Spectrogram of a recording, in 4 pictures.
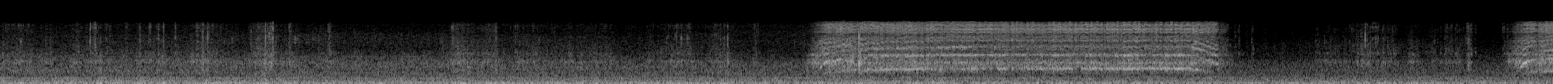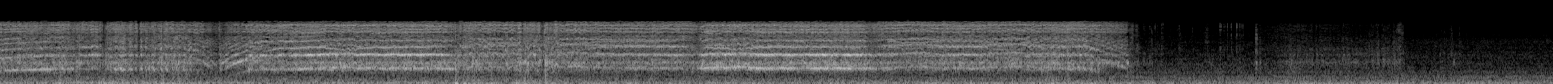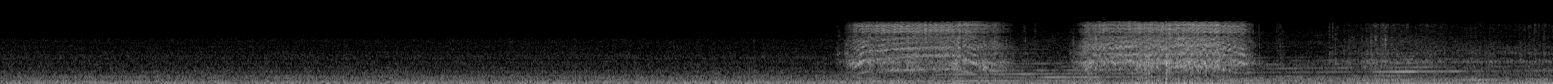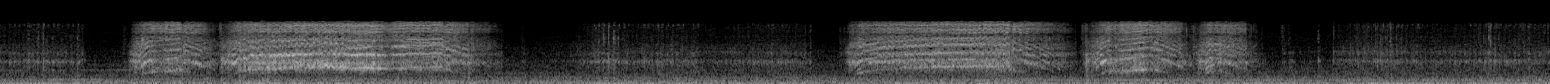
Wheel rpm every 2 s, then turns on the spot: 20, 10, 20, 20, 160, 190, 30, 70, 160, 190, 200, 200, 200, 60, 20, 0, 0, 0, 0, 30, 70, 110, 10, 30, 130, 120, 30, 80, 100, 40, 30.
0-2 4-8 12-14 26-30 44-46 52-54 58-62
